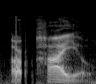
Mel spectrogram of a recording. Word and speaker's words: Arpaio: Joe Arpaio. I think that's how Yeah. it's pronounced.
